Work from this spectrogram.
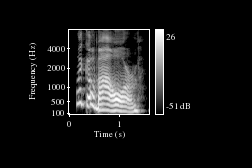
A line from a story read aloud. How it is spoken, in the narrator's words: exclaimed Judkins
